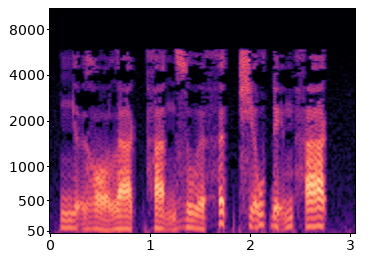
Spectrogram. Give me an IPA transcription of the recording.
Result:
ɲ ə̰ː˧˨ ɣ ɔ˧˩ l a˨˩ k̚ h a̰˧˨ n z u˧˩ ə̯ h ə˦˥ t̚ t͡ɕ ə̰˧˥ w ɗ ḛ˧˥ m h a˦˥ k̚

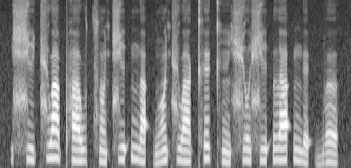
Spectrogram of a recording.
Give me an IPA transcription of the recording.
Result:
ɕ i˧ t͡ɕ w a˥˧ pʰ a˧ w t͡s ɔ̃˧ t͡ɕ i˦ ʔ n̪ a˨ ʔ ɡ ɔ̃˦ t͡ɕ w a˧ kʰ e˥˧ kʰ ĩ˨˩ ɕ o˥˧ ɕ i˦ ʔ l a˦ ʔ ŋ e˨ ʔ b ə˥˧

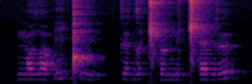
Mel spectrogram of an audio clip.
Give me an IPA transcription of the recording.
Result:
ŋ ø ðˤ ø ʔ i ǃʼ i | k ɛ ɡ ə ǁʰ ə˞ ŋ e ǁʰ ɛ ɡ ø

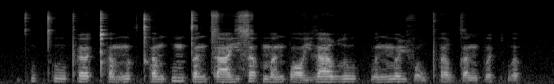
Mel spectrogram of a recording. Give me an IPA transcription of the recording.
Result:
kʷʰ ɐ˧ p̚ t̪ʰ uː˨ pʰ œː˨˥ t̚ pʰ ɐ˨˩ m n̪ ʊ˨˥ k̚ t̪ʰ ɐ˨ m kʷ ɐ˥ m t̪ ɐ˨ n t͡s aː˨˧ j s ɐ˥ p̚ m ɐ˨˥ n p ɔː˨˩ j l aː˧ w l uː˧ p̚ kʷ ɐ˨˧ n m ɵ˥ ɥ f o˨˩ w pʰ ɐ˧ w k ɐ˨ ŋ p ɵ˧ t̚ kʷ ɐ˨ p̚

